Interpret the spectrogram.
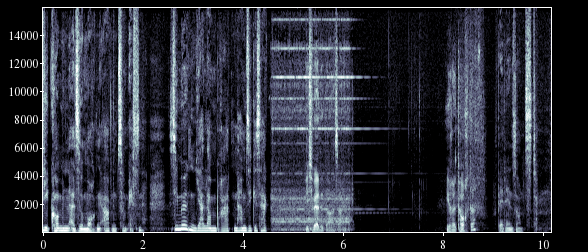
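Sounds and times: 
speech: 0.0s - 6.3s, 8.1s - 10.0s
telephone bell ringing: 4.5s - 7.8s.

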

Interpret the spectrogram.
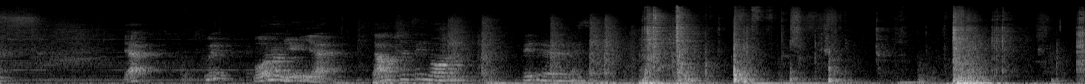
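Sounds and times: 
speech: 1.2s - 6.1s
heavy old shop door of a former dairy shop closing: 3.4s - 7.4s, 9.4s - 10.2s.

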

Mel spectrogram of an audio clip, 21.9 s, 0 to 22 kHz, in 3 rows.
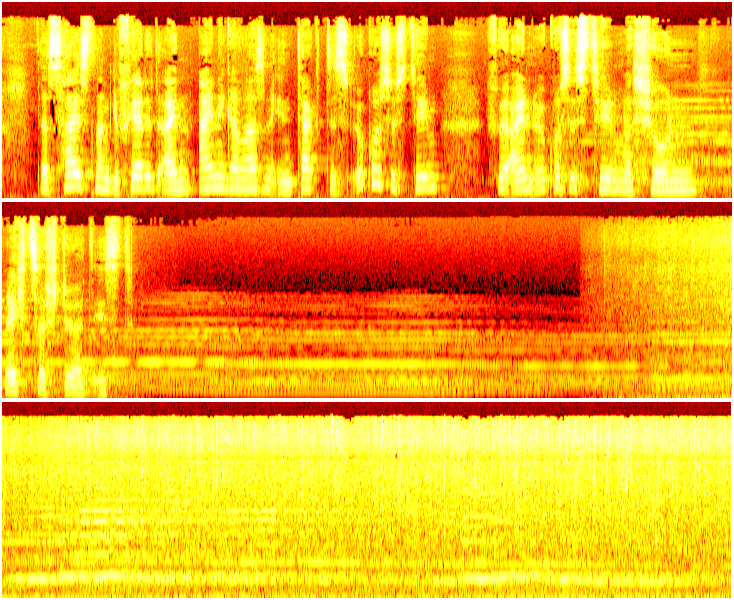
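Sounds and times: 
speech: 0.4s - 8.6s
winter rain falling on the ground at Ein Gedi by the Dead Sea: 13.2s - 21.8s.

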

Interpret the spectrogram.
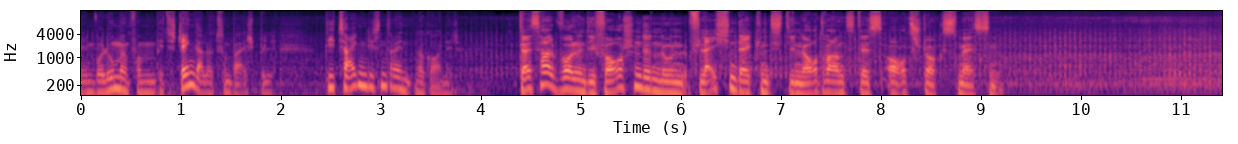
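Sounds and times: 
speech: 0.0s - 9.4s
helicopter engine whine: 1.2s - 11.4s
helicopter rotor thumping flying down to the valley: 2.8s - 11.4s.

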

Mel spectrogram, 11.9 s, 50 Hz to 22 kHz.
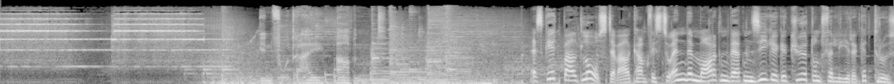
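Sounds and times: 
arrival signal bell ringing at a border post in Norway: 0.0s - 3.2s
speech: 3.5s - 6.1s, 7.1s - 11.9s.

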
